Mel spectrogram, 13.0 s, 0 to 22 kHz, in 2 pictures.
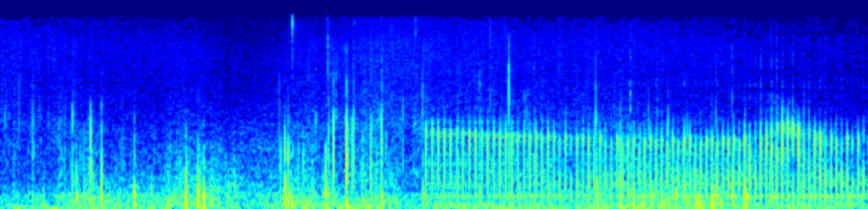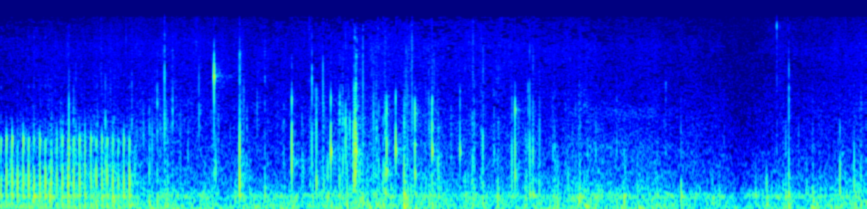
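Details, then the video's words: Low purring from a cat under a steady background hum, with a clear, sustained buzzing stretch of about four seconds in the middle and light ticking clicks before and after. "1 Hour Of Best PURRING sounds"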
